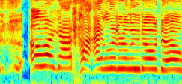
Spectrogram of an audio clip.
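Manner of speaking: hammed-up teary laugh-cry; crying but laughing. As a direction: sob it out while half laughing. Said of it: "crying, but laughing".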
